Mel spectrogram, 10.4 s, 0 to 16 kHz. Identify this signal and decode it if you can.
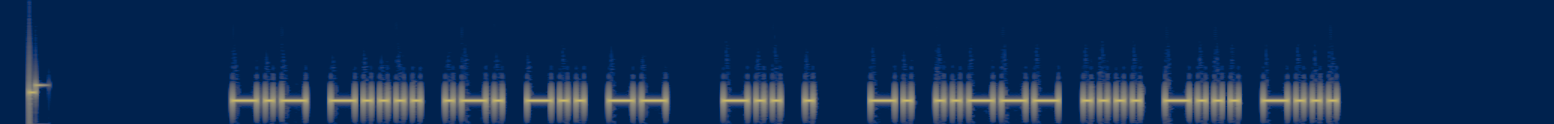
Morse code, heard as a keyed tone, about 22 wpm, 700 Hz. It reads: K6RDM DE N2HBB
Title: USA Callsign DE Callsign - 5 Characters - 22wpm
